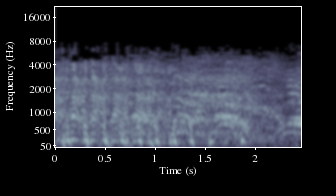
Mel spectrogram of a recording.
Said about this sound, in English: Wow, the crowd is in a frenzy.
